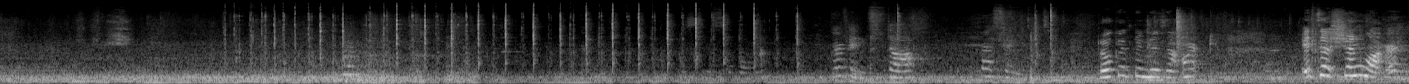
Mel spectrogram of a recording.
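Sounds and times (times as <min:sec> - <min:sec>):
elevator button clicking: 0:02.2 - 0:08.1.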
